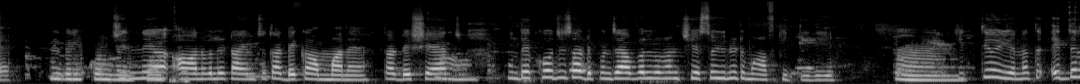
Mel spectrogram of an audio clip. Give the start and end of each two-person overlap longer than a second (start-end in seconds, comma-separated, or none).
none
